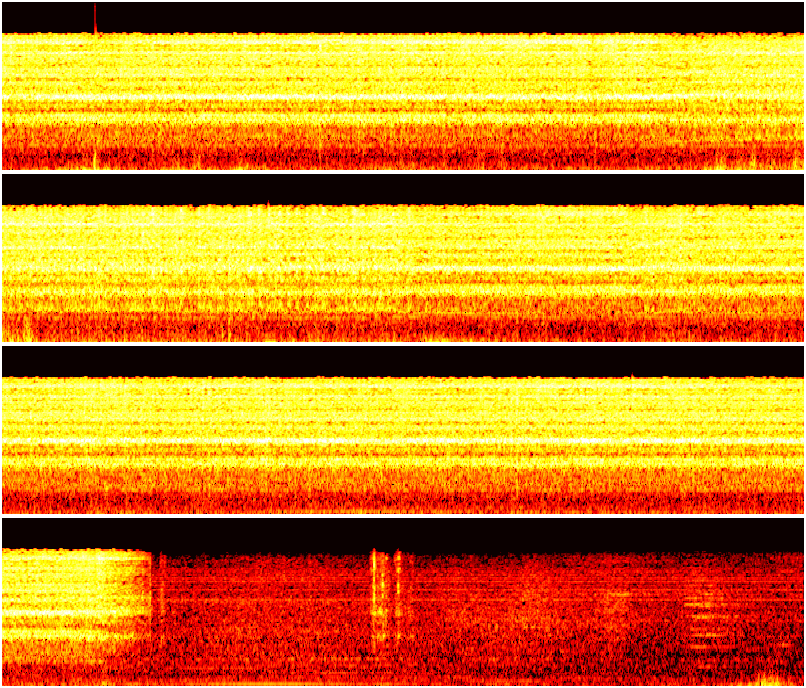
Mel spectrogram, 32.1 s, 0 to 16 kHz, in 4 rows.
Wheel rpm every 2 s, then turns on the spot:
160, 160, 160, 160, 160, 160, 160, 160, 160, 160, 160, 160, 100, 0, 0, 0.
none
